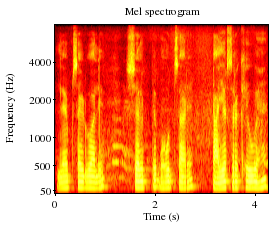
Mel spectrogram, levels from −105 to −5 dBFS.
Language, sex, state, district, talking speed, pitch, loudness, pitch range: Hindi, male, Jharkhand, Garhwa, 155 wpm, 110 Hz, -21 LUFS, 105-115 Hz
